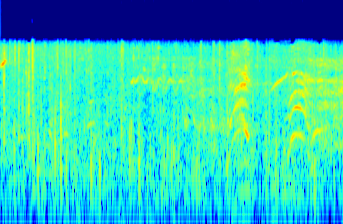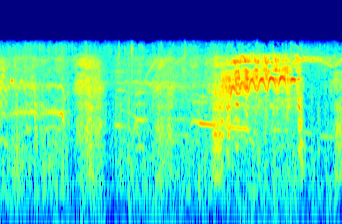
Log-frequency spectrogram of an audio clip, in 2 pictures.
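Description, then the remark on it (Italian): Hooves clip-clop in a quick, steady rhythm, then a horse lets out a couple of loud, quavering neighs, the last whinny rising strongly near the end. “Uomini a cavallo avevano preso ogni strada, in tutte le direzioni.”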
